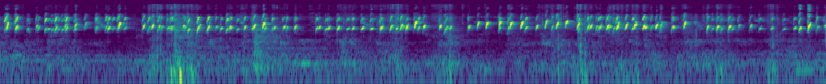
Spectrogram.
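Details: Goldfinch singing, a recording for prompting another goldfinch to sing: fast, unbroken stream of bright, liquid twittering notes, high and jangling, with only one brief gap.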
